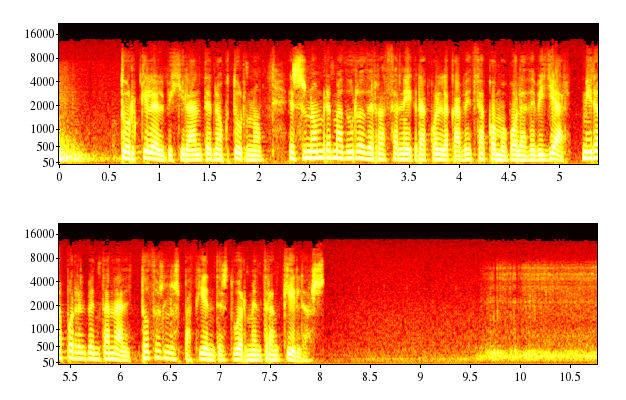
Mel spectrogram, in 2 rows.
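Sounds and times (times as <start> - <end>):
speech: 0.6 - 8.2
sleeping man snoring in a hospital ward: 9.6 - 10.7.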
